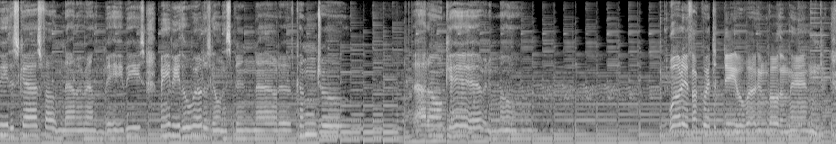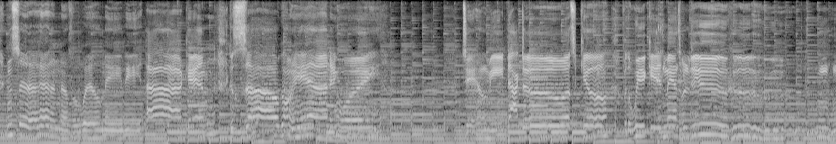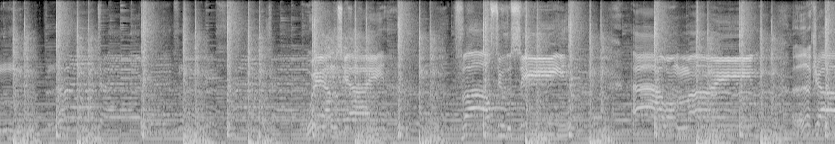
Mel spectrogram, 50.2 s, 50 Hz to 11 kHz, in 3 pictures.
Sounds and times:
Music: 0:00.0 - 0:50.1.

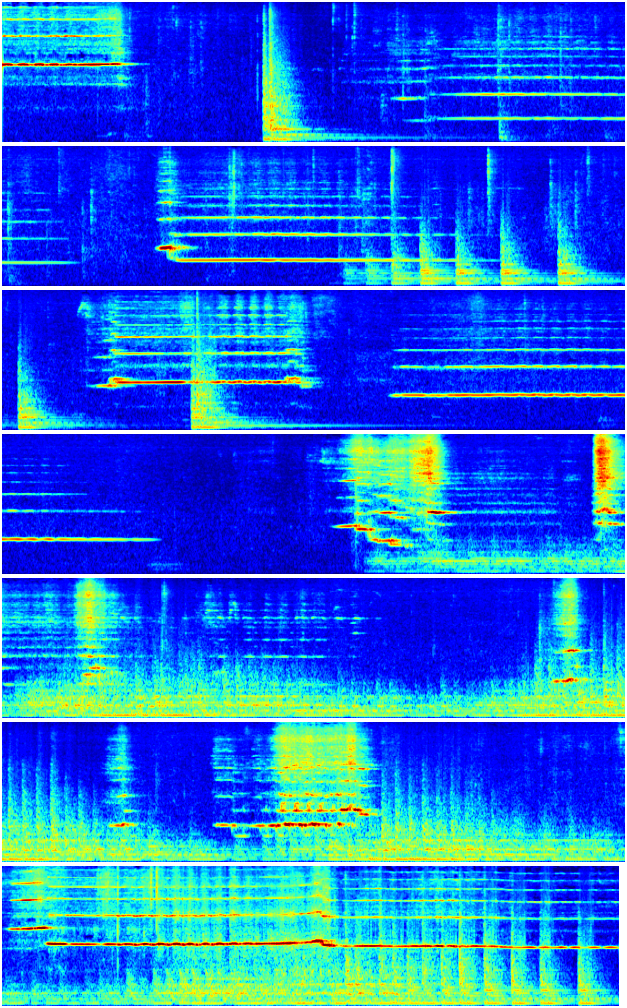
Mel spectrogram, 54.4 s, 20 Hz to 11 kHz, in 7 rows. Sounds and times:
Flute: 0:00.0 - 0:01.9, 0:03.9 - 0:08.8, 0:09.6 - 0:14.4, 0:16.5 - 0:25.6, 0:27.2 - 0:36.4, 0:37.8 - 0:39.1, 0:40.1 - 0:44.0, 0:46.6 - 0:54.4.

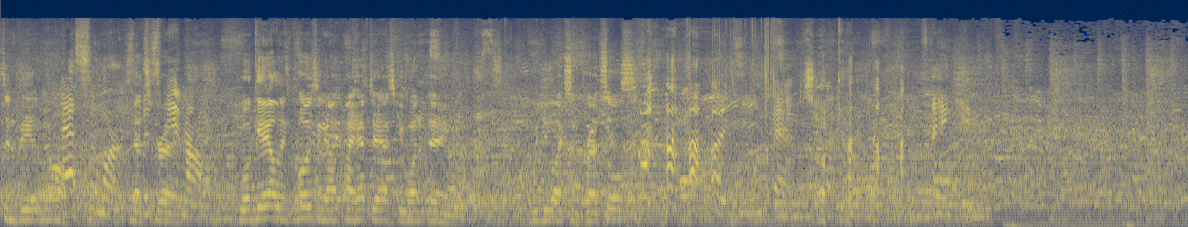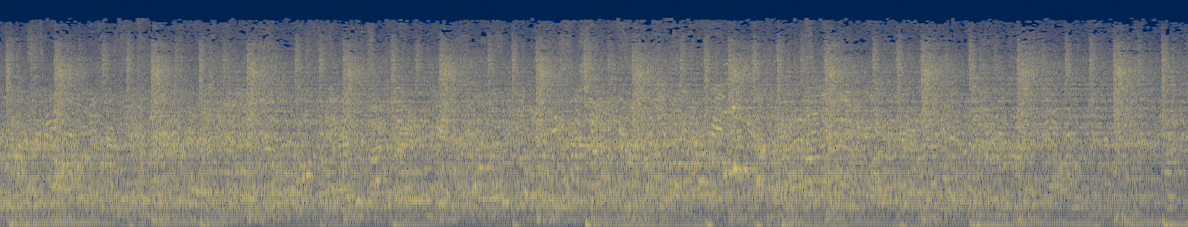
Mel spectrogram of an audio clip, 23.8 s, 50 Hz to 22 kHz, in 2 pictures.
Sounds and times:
Speech: 0:00.0 - 0:10.1
Inside, public space: 0:00.0 - 0:23.7.

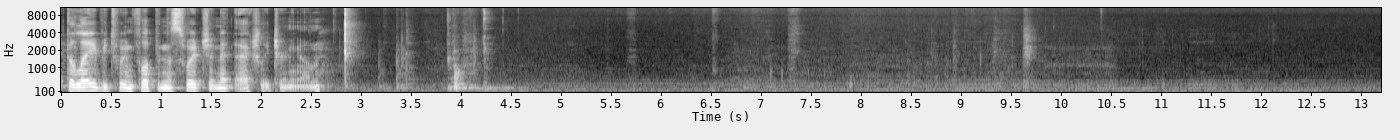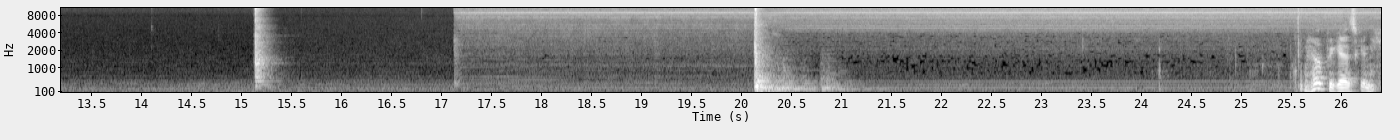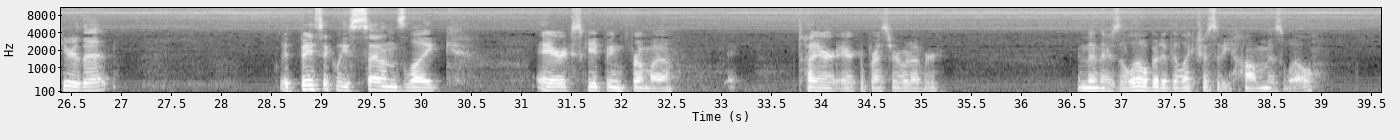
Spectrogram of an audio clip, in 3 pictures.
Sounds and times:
Speech: 0:00.0 - 0:02.7, 0:25.5 - 0:27.0, 0:28.6 - 0:30.5, 0:31.2 - 0:33.2, 0:33.8 - 0:35.2, 0:36.6 - 0:39.0.

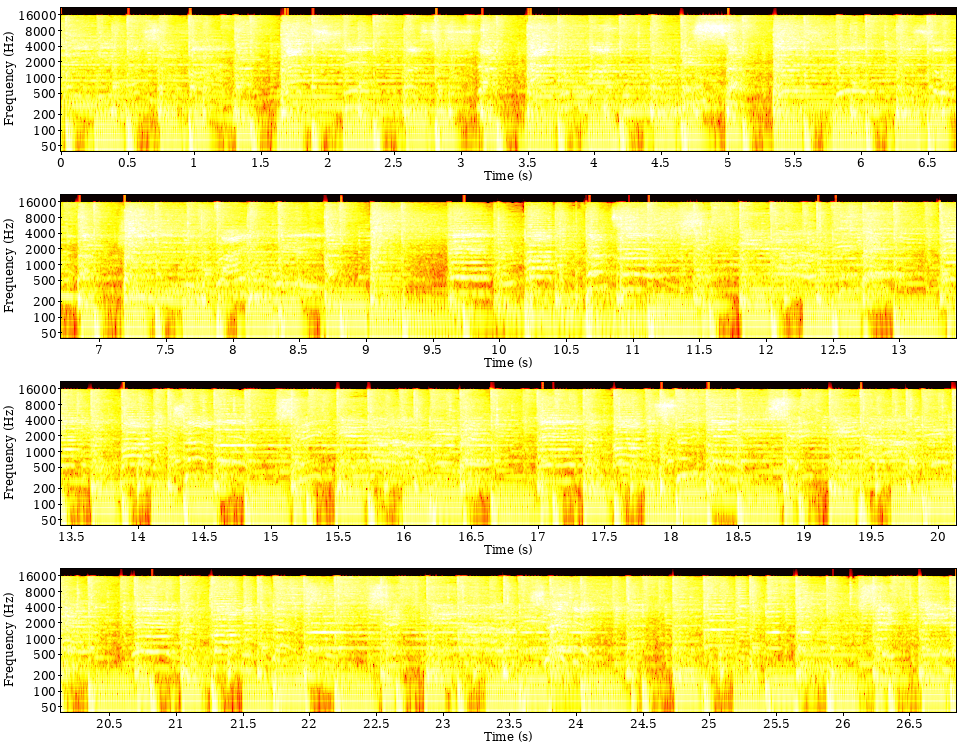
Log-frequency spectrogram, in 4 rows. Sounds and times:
Singing: 0:00.0 - 0:08.8, 0:09.6 - 0:24.3, 0:26.1 - 0:26.8
Salsa music: 0:00.0 - 0:26.8.

